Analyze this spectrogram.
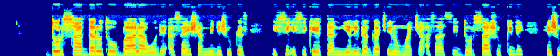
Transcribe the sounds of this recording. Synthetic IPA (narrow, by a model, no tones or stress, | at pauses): d̪ɔɾsaːd̪ɐɾɔt̪ɔwbaːlaːwɔd̪ɛʔɐsɐjʃɐmːɪd̪ɪʃʊkːes | ʔɪsːɪɪsːɪke̞ːt̪ːɐnjɛlɪd̪ɐɡɐt͡ʃʼːɪnɔmɐt͡ʃʼːɐ̰ʔɐ̰saːsːɪd̪ɔɾsaːʃʊkːɪd̪ɪ | hɛʃʊ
